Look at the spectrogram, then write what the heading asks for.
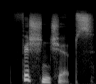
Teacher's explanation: The words are literally linked together, and that's what creates that smooth kind of musical rhythm. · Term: connected speech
